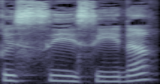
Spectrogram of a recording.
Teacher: قَاف is going to be heavy and سِين is light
